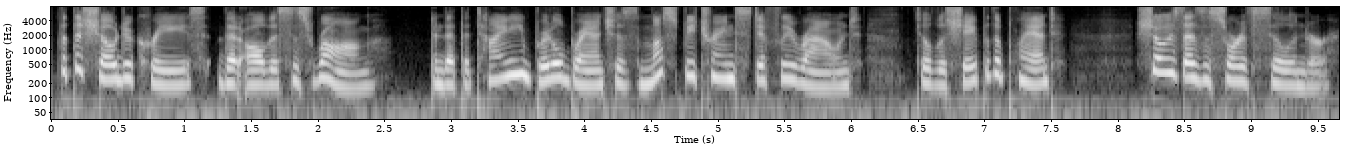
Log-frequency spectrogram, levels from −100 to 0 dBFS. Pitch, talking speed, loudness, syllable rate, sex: 220 Hz, 200 wpm, -19 LUFS, 5.0 syllables/s, female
